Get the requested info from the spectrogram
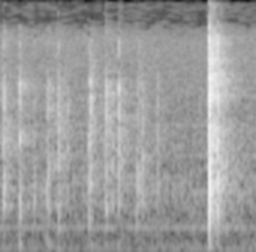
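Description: Computer keyboard typing: a quick run of faint keystrokes, then one sharper, louder key strike near the end.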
